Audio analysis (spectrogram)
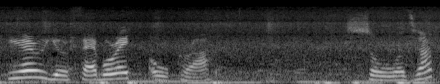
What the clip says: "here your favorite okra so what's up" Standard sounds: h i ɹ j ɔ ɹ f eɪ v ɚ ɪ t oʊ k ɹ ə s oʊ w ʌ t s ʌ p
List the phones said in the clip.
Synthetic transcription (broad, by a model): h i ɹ j ɔ ɹ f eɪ b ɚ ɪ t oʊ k ɹ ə s oʊ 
